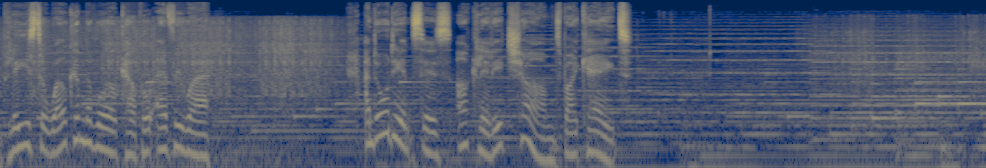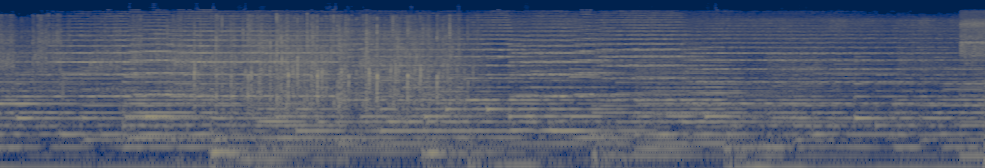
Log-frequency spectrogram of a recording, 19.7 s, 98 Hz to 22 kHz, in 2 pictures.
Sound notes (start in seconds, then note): 8.6 cameras clicking; 11.5 dramatic music; 13.2 crowd clapping; 16.7 dramatic music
